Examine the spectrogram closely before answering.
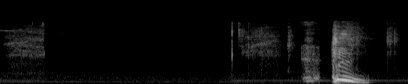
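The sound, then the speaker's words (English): Rough, throaty coughing from a man chatting casually. A brief breathy burst is followed by a quiet pause, then a few harsh coughing bursts build to the loudest at the end, with no speech. “I had a cough.”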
